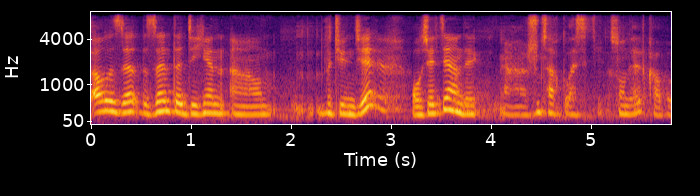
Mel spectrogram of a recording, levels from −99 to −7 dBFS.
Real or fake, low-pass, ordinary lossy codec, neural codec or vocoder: fake; 7.2 kHz; none; codec, 16 kHz, 0.8 kbps, ZipCodec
